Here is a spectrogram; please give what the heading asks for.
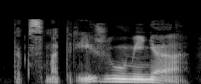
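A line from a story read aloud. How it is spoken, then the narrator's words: Menacing shout, losing control. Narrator (Russian): грозно крикнул Жданов, начиная терять самообладание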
